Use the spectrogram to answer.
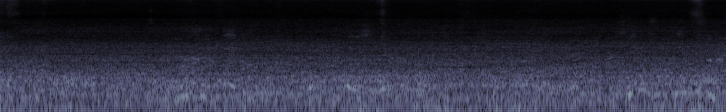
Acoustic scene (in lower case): park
